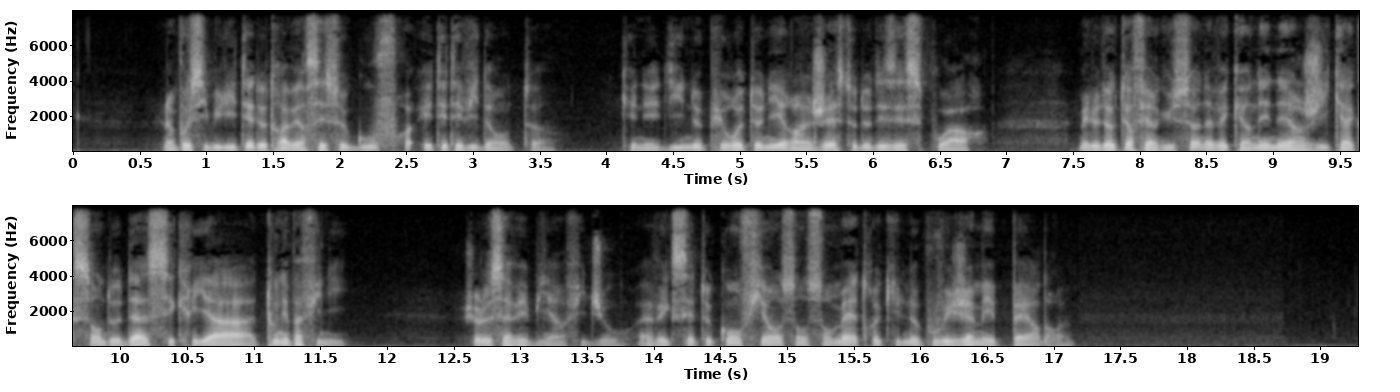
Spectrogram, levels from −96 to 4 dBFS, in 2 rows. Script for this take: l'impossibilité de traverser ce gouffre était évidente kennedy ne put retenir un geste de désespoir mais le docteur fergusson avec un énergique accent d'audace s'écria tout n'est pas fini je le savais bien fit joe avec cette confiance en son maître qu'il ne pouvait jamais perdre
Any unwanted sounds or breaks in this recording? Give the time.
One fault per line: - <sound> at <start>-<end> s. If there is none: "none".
none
